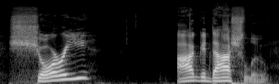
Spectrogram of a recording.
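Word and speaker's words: Shohreh Aghdashloo: The actress who plays the voice of Gozer in Ghostbusters Afterlife is Shori Aghdashloo. Yeah, that's it. You heard it here first. That's if it's not how it's said, now that is how it's said.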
